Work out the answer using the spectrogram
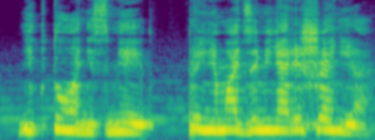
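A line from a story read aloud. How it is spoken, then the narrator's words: Roar. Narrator (Russian): проревел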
